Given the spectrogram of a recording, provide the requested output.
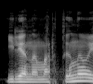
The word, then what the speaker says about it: Елена Мартынова: Это Елена Мартынова, если правильно все я произношу.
